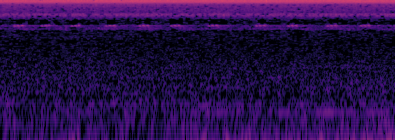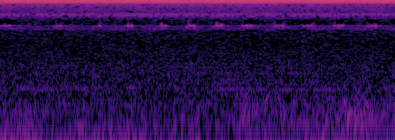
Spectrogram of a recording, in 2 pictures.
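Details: ['High pulsing cricket chirps, fairly regular at several per second, from a summertime countryside wheat field, with steady low wind hiss beneath.']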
